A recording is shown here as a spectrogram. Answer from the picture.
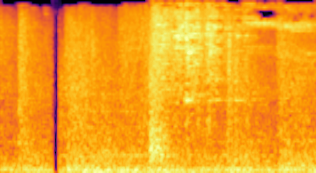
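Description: TV news 'breaking news' sting: loud music over a steady low drone, which cuts out for an instant about half a second in, then a sudden bright hit effect with a shimmering tail a little after a second in.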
